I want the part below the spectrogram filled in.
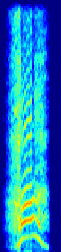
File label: Attack, jp; Laudia; kingsraid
